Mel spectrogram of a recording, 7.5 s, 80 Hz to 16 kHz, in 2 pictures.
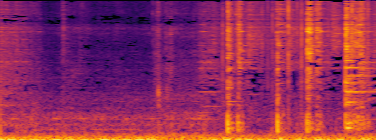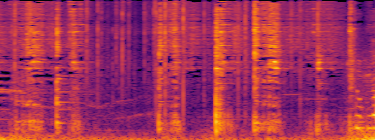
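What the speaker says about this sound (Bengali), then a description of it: "তার জন্য আমি 1 চামচ গোটা ধনে, 1 চামচ গোটা জিরে নিয়েছি, একটু ভেজে নিচ্ছি।" Whole coriander and cumin seeds dry-roast in a hot empty pan for a spiced aloo paratha masala, giving a steady low rumble under repeated sharp clinks and scrapes of a spoon stirring against the pan.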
